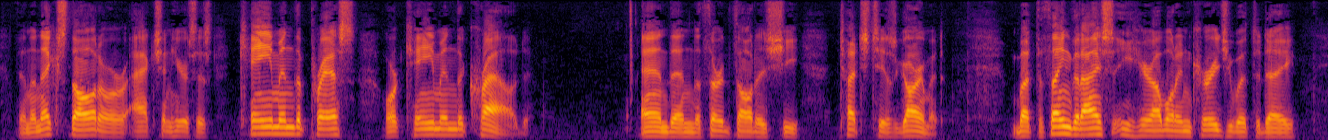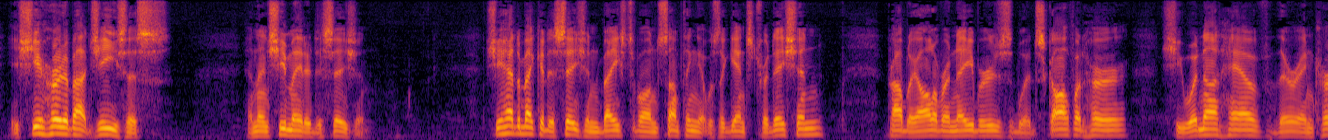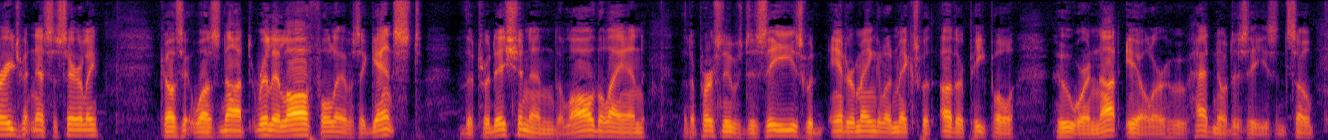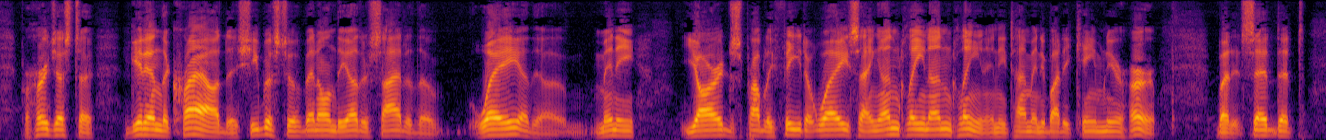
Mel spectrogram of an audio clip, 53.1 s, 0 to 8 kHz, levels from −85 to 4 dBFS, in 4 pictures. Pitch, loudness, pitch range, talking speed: 105 Hz, -18 LUFS, 95-120 Hz, 185 wpm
